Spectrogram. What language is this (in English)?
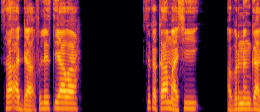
Hausa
